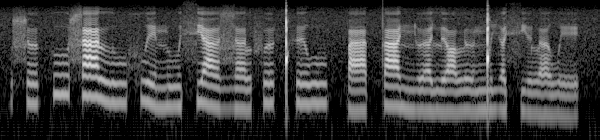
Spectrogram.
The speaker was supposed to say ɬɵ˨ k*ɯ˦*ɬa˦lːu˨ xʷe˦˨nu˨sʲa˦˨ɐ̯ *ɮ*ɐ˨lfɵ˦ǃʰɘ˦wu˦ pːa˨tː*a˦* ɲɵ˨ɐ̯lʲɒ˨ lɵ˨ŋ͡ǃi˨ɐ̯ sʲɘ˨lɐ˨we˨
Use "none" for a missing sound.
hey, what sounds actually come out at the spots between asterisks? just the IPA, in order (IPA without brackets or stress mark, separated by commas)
u˦, ɮ, a˦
